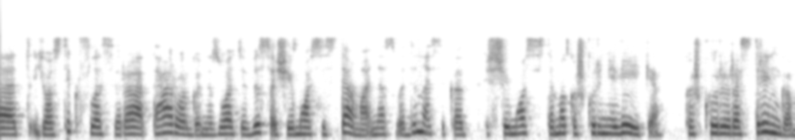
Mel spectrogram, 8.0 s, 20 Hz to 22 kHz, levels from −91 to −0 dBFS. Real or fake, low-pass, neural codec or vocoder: real; 7.2 kHz; none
